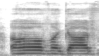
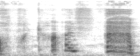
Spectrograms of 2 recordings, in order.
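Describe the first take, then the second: First: Said in the usual way. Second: Whispered "Oh my gosh" in awe. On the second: Real, not acted. Gushing over a character, awed whisper. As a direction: breathe "Oh my gosh" with no voice.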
